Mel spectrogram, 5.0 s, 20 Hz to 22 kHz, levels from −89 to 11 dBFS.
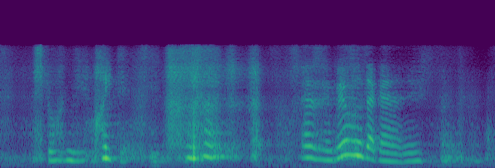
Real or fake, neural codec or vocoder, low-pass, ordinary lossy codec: fake; codec, 24 kHz, 0.5 kbps, DualCodec; 7.2 kHz; none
